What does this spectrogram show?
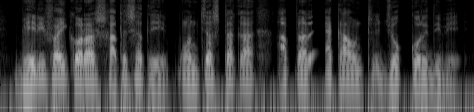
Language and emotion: Bengali, neutral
